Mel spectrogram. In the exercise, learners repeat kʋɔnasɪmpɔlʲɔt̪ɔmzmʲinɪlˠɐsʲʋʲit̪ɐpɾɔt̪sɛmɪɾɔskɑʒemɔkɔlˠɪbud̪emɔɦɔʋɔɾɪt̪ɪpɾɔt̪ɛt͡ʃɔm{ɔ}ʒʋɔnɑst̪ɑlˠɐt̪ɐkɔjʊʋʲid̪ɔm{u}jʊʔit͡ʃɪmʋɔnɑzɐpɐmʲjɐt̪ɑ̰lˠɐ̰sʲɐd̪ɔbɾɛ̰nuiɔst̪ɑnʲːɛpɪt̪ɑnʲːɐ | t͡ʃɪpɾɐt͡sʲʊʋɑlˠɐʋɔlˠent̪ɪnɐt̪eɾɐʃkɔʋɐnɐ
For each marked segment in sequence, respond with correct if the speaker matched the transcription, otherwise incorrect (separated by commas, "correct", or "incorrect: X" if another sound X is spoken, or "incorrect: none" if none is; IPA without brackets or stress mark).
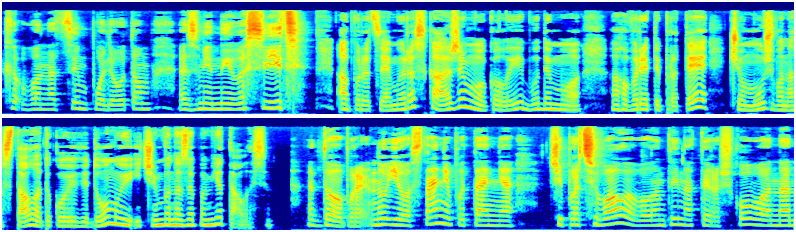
incorrect: u, incorrect: ɔ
